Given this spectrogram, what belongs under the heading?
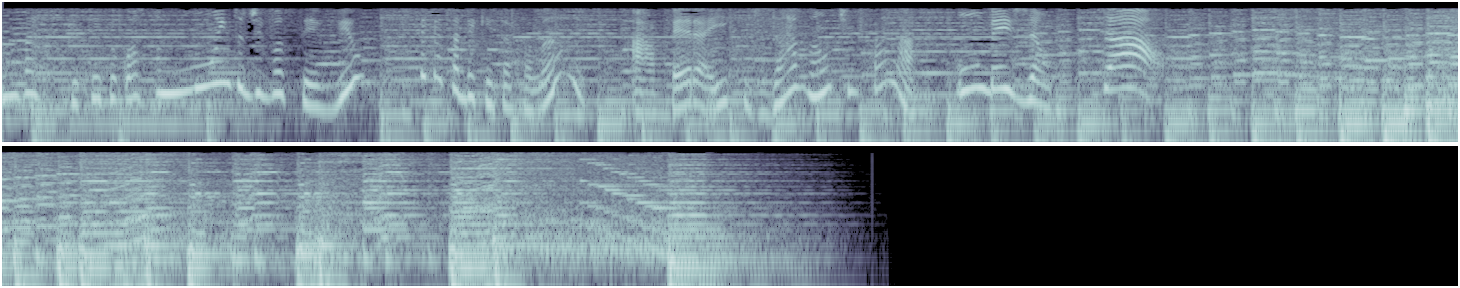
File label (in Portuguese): NEUTRO, Aniversário Infantil; Telemensagens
